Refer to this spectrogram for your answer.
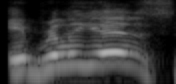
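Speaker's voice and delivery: high, loud, amused yes-indeed; answering the producer's quip, high and loud; emphatic agreement. Real, not acted. Host agrees with producer's joke.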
